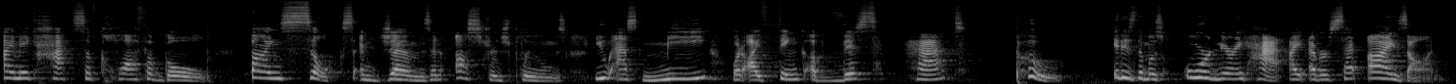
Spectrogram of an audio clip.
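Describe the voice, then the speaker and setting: A woman's voice: a little high, expressive, takes it slowly, fairly bright tone. A woman voicing a pompous, haughty small male hatmaker in a children's storybook, with scornful, emphatic delivery. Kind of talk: children's storybook read aloud.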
